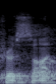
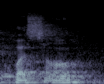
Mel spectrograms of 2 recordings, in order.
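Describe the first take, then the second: First: It is said with a plain American pronunciation. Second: It is said with a put-on French pronunciation. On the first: "instead of saying croissant" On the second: "they say croissant"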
